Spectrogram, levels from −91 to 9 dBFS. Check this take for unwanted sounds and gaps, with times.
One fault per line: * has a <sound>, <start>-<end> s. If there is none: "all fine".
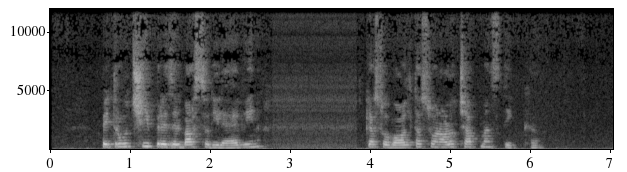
all fine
